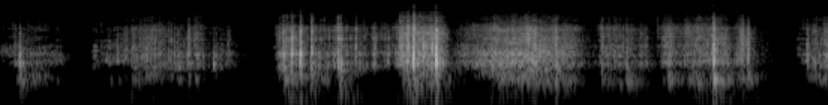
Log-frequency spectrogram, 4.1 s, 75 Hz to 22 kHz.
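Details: Bachmann U36B model diesel locomotive with pancake motor, before restoration: harsh, raspy clatter in stop-start bursts with sharp cracks in each run and no smooth motor whine, the sound of cracked nylon drive gears.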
